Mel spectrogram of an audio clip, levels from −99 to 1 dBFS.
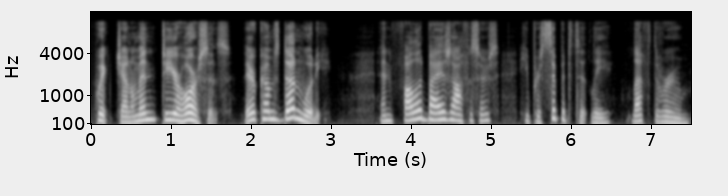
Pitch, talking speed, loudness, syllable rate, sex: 200 Hz, 145 wpm, -19 LUFS, 5.3 syllables/s, female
